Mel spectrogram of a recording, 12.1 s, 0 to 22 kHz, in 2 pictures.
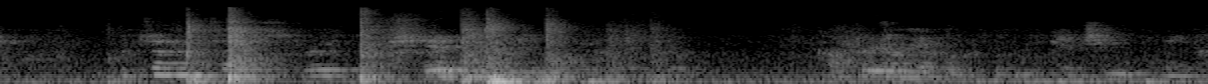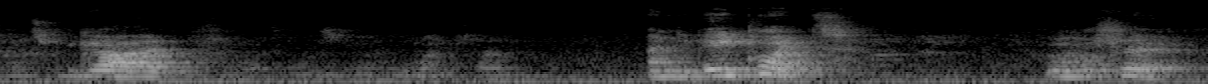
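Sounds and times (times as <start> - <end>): baseball thudding on floor: 0.5 - 3.5.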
